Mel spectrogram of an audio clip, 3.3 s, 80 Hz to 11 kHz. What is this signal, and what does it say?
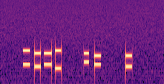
DTMF, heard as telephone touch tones, dialled by hand, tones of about 120 ms. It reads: 9583 07 4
